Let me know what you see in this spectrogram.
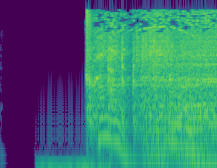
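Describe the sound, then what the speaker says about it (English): Truck engine cranking and catching in an animated series, a sudden start after silence that settles into a loud, rough, rumbling run. "Turn on the truck and see what's working."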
